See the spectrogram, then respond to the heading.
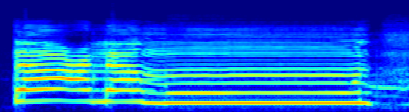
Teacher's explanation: تعلمون کے اندر واو مدہ ہونے کی وجہ سے ہم یہاں پر ایک الف کی مقدار کھینچ کر پڑھیں گے. پھر واو مدہ کے بعد آگے نون ساکن آ رہا ہے تو سکون کی حالت میں ہم اس کو زیادہ کھینچ کر پڑھیں گے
